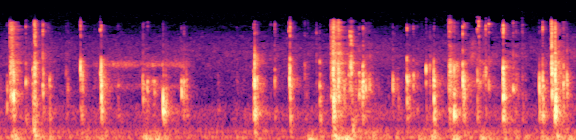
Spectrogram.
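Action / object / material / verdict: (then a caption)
tap / plastic keyboard with round plastic keycaps / plastic / none. Fingertips with short nails tap the hollow keys of a black plastic keyboard fitted with round, retro-style plastic keycaps in cream, pink and red. The result is a quick, uneven run of bright, hollow plastic clicks, with a brief pause partway through. Each click is short and dry, with almost no low end.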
